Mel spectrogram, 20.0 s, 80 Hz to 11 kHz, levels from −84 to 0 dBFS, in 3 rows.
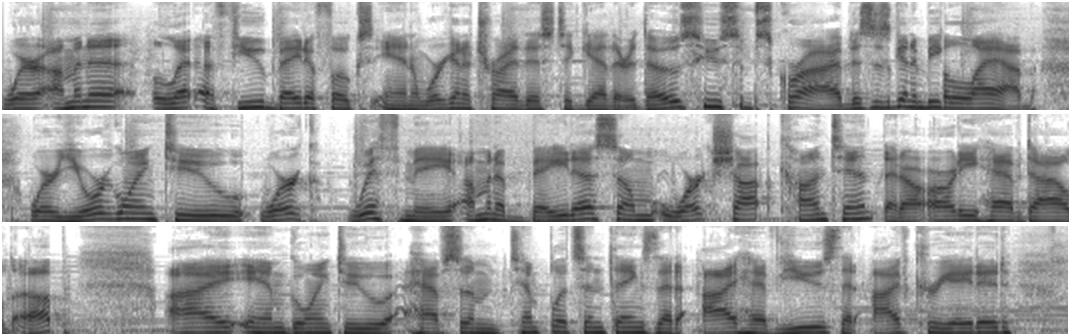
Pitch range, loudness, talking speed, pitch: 130-155 Hz, -19 LUFS, 175 wpm, 140 Hz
